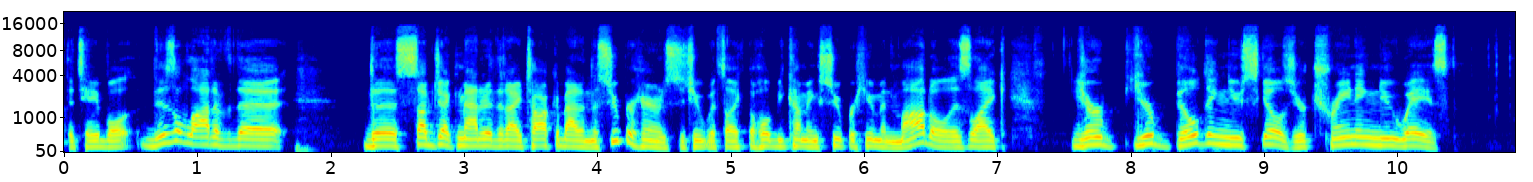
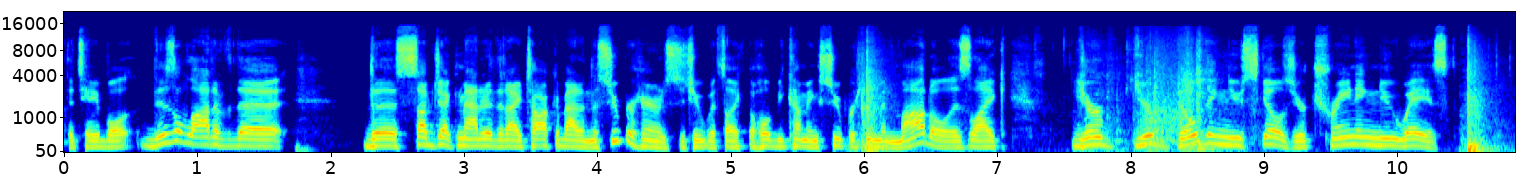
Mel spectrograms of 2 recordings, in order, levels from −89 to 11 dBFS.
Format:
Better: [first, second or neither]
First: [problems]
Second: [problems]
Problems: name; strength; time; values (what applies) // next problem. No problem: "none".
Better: first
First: none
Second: door banging; noticeable; from 6 s on; peak 3 dB below the speech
